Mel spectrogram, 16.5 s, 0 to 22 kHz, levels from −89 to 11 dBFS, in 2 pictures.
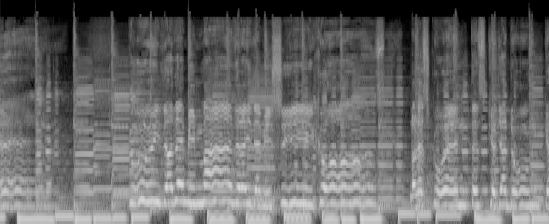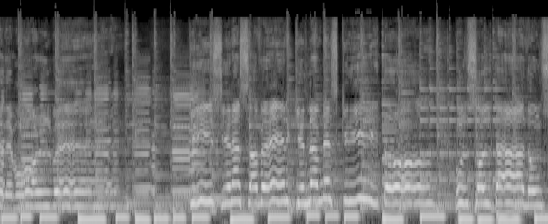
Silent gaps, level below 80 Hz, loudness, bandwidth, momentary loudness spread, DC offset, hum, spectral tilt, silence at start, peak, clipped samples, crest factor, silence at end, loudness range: none; -20 dBFS; -13 LUFS; 17.5 kHz; 7 LU; under 0.1%; none; -5 dB/octave; 0 s; 0 dBFS; under 0.1%; 12 dB; 0 s; 3 LU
